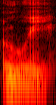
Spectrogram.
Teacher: And then OE, this is sort of like oo and e, but it's not quite a sound that's found in English. Those two are kind of mushed together, ooey. Think of like an egg yolk feeling in the mouth, ooey, because this word literally means egg, ooey.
